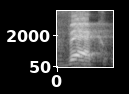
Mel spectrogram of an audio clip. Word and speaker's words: Veeck: Mike Veeck rhymes with wreck.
